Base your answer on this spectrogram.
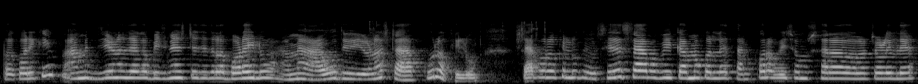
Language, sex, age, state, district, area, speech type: Odia, female, 45-60, Odisha, Puri, urban, spontaneous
